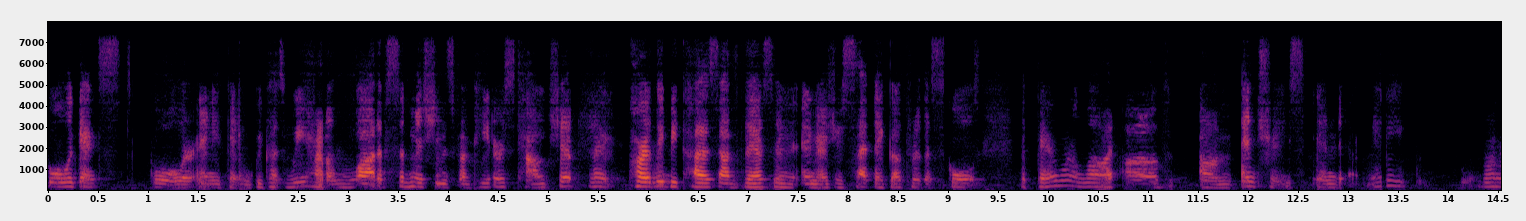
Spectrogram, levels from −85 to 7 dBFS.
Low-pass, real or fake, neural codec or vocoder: 7.2 kHz; fake; codec, 44.1 kHz, 2.6 kbps, DAC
